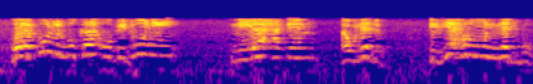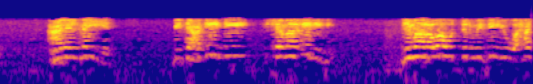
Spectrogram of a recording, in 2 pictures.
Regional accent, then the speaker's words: Damascus, Damascus Governorate, Syria; وهكذا كان يفعل العلماء عندنا في دمشق

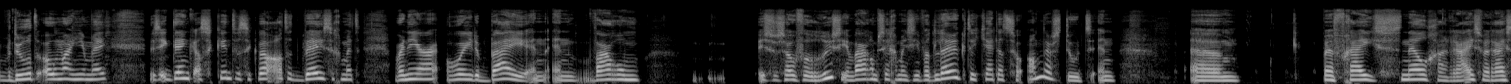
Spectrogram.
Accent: Groningen, Netherlands; accent: Leidse R; also born or lived in Leiden; En nou, ik ben in Groningen opgegroeid met een Friese naam. En ik had een Leidse R, want ik was in Leiden geboren. Dus in Leidse R ben je in Groningen een kakker.

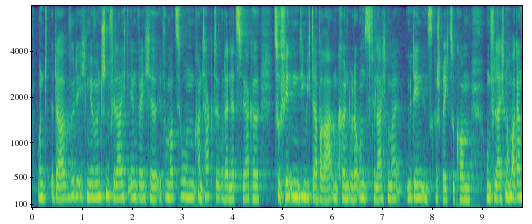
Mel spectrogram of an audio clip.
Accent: Jena, Thuringia, Germany; ich komme aus Jena

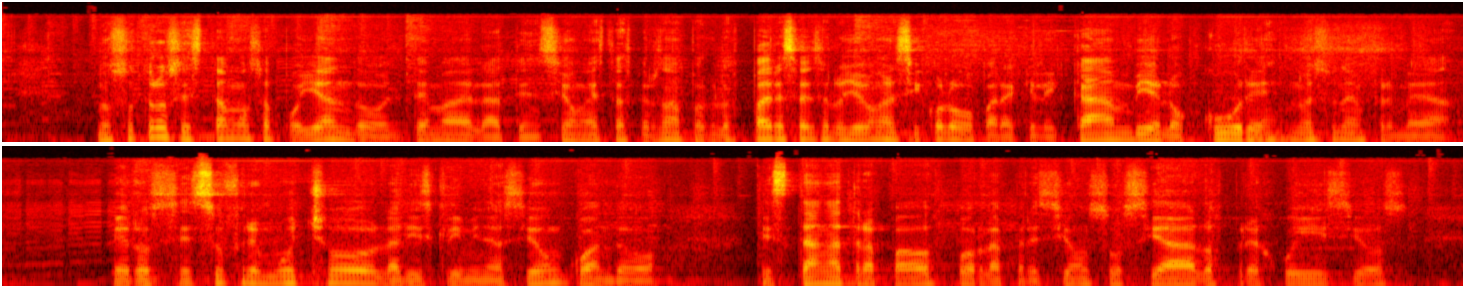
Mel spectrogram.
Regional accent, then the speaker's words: Callao, Peru; Todos somos chalacos, todos somos peruanos.

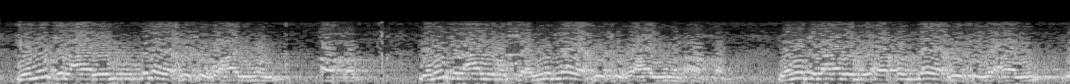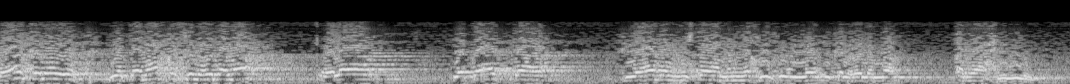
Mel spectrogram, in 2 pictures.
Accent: Damascus, Damascus Governorate, Syria; نعم، أيضا بلدتنا دمشق هكذا

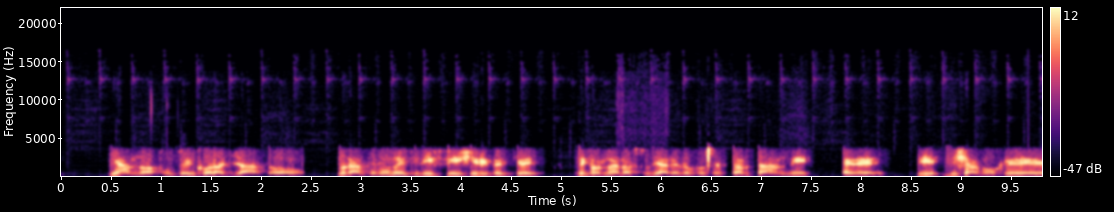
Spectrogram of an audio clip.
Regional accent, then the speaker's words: Florence, Tuscany, Italy; Io sono un fiorentino, quindi ho avuto la fortuna di lavorare a Firenze

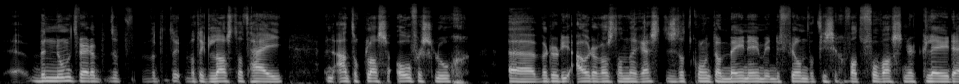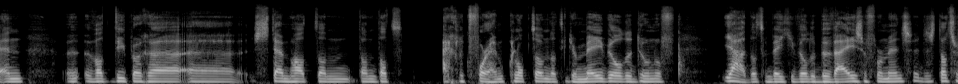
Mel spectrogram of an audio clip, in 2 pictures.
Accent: Nieuwegein, Utrecht, Netherlands; Maar dit is de tram in Nieuwegein. En mijn kamer van mijn oude huis waar ik opgegroeid ben, die keek uit over de trambaan, zeg maar.

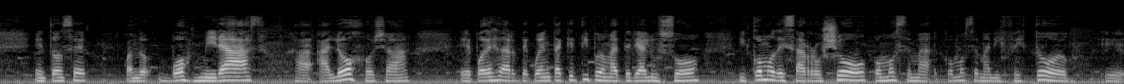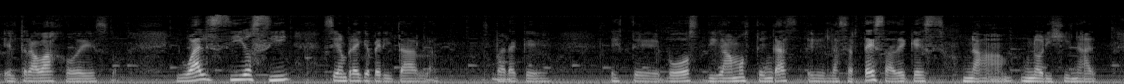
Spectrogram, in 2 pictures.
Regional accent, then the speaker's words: Jujuy, Argentina; soy jujeña y cuando tenía entre 5 y casi 10 años, mi abuelo me llevaba a recorrer toda la hermosa quebrada de Humahuaca

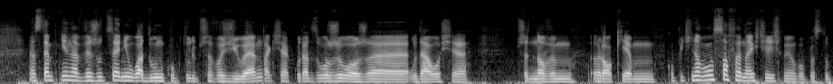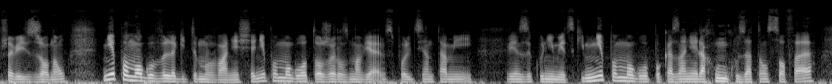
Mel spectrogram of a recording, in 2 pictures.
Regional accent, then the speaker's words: Zgorzelec, Lower Silesian Voivodeship, Poland; now in Görlitz, Germany; Pochodzę ze Zgorzelca, obecnie mieszkam wraz z rodziną w Görlitz.

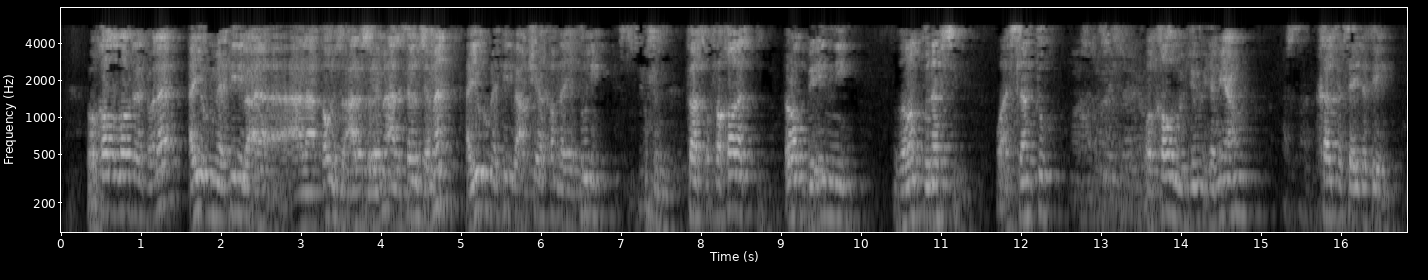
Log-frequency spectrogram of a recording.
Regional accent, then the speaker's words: Alexandria, Alexandria Governorate, Egypt; احنا عندنا في اسكندرية كده أنا أصلا من الكلم

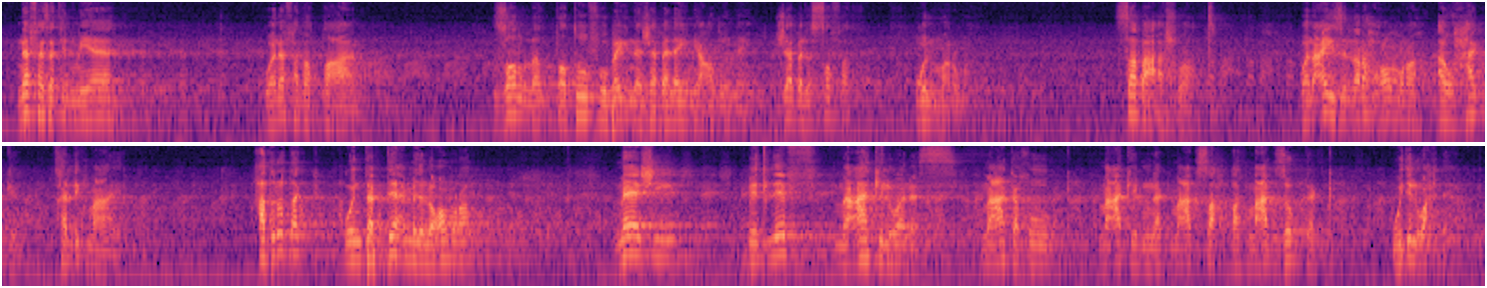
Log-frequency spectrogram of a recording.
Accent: Egypt; اللهم اجعل بلدنا مصر أمنا أمانا

